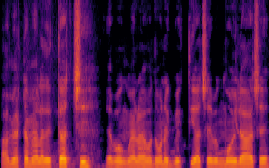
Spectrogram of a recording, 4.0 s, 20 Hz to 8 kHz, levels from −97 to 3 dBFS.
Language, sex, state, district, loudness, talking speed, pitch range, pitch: Bengali, male, West Bengal, Malda, -27 LUFS, 220 wpm, 140-155 Hz, 145 Hz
